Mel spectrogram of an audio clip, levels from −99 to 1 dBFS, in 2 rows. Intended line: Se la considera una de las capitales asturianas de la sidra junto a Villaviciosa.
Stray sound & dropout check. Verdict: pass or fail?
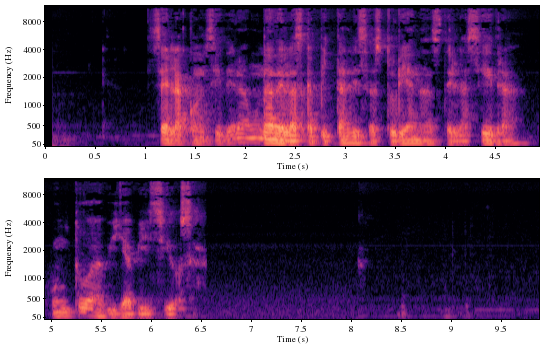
pass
